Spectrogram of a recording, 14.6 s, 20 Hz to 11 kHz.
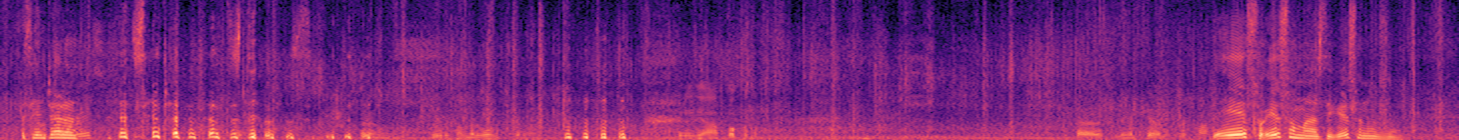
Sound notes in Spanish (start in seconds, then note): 1.0 risas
